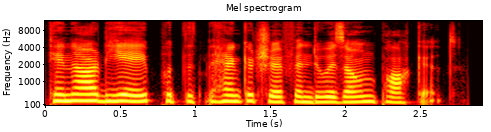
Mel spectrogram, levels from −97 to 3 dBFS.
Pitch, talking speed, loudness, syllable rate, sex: 220 Hz, 165 wpm, -17 LUFS, 5.3 syllables/s, female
